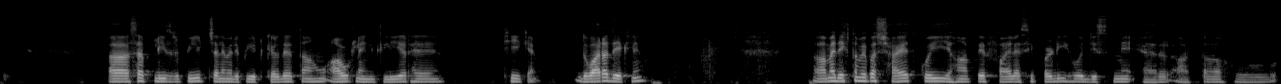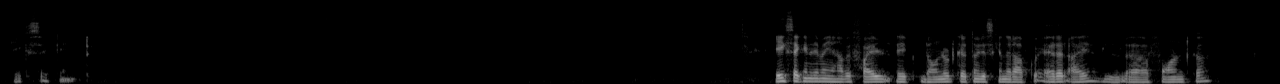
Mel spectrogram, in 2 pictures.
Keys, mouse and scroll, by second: 8.6 click, 12.3 scroll down 1, 15.9 click, 17.7 scroll down 1, 18.4 scroll, 18.5-18.9 scroll up 1, 20.0 click.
